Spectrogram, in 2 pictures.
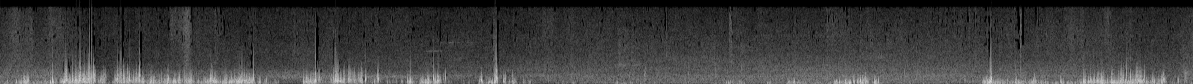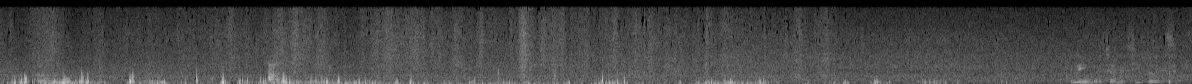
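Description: Wind buffeting the microphone of a handheld camera in irregular gusts, heaviest in the first few seconds and again about ten seconds in, with scattered light clicks.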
